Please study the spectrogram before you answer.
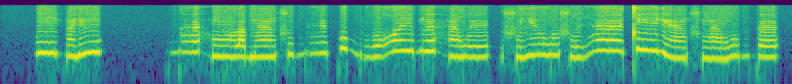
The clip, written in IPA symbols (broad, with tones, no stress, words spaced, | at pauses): ũː˧pœ̃˩ɾʲũː˥ | ɡʱœ˥hũː˩ lˠɪ˩bœ̃ː˩sʷɪ˧ bʱʏ˧pʊ˥ bʱu˩ʁʷɪː˥bœ̃˥ hœ̃˧wø˧ | sʷɪ˩lʲʊː˧wʏ˧sʷœ˩i̯ ɦœː˥tɪː˥ ɾʲœ̃ː˩sʷœ̃ː˩wu˥b pœ˧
